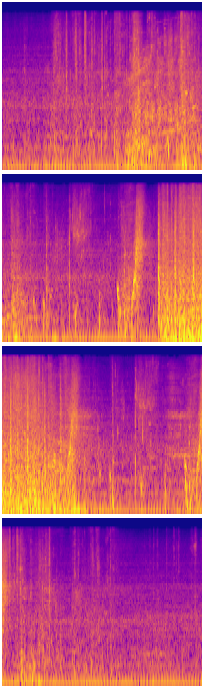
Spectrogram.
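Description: An older man talks with animation, close to a microphone.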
